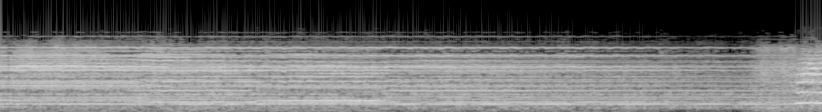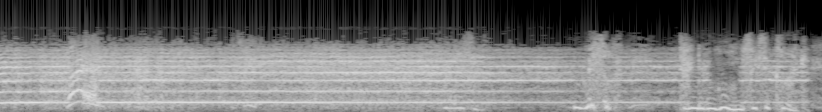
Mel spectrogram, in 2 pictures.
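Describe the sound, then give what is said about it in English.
A loud, sustained train whistle blows with a rich stack of steady tones, shifting to a brighter, stronger blast midway, with brief bursts and rumbling noise near the end. “Slept right through, and the whistle woke me up.”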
